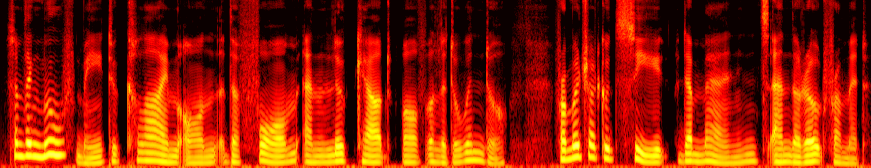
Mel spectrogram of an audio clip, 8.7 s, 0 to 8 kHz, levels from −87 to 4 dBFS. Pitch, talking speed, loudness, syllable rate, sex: 130 Hz, 185 wpm, -20 LUFS, 4.2 syllables/s, male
